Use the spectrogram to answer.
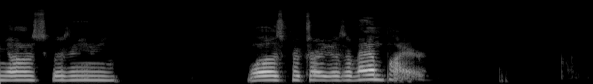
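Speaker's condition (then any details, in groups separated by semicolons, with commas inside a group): Cerebral palsy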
